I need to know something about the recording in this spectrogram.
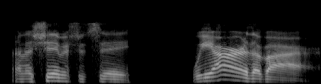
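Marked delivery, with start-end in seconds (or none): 1.9-3.0 bad, horrendous put-on pirate accent. Capping the other speaker's remark with a quote, in a bad pirate-sounding accent. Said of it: "a pirate. Are you a pirate".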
